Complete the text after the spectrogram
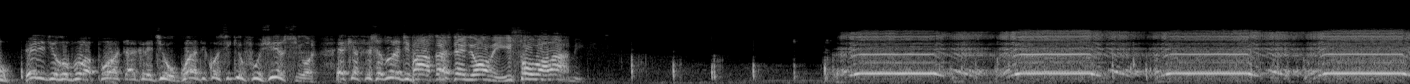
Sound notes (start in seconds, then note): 8.3 alarm sounding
